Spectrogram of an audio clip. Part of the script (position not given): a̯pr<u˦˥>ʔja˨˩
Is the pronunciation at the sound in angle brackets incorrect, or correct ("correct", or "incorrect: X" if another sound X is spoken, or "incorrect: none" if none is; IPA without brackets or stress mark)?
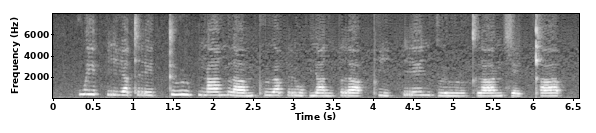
incorrect: u˨˩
